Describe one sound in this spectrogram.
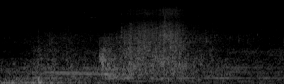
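Water splashes loudly as someone climbs out into a wooden boat.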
